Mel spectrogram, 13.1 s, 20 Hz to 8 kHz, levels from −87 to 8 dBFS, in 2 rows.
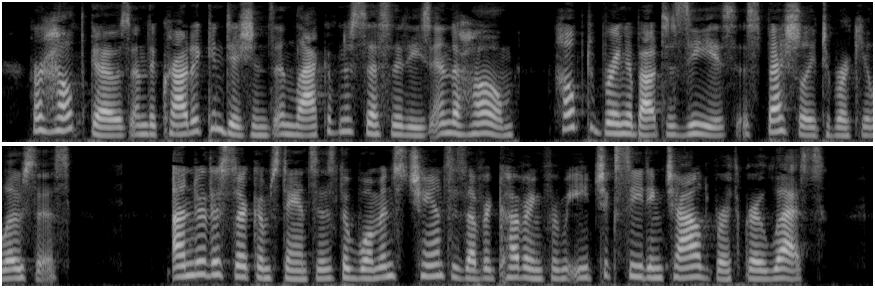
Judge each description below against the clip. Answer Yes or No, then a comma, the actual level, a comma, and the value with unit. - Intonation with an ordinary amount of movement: Yes, average, 3.4 semitones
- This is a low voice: No, high, 200 Hz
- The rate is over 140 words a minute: Yes, average, 160 wpm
